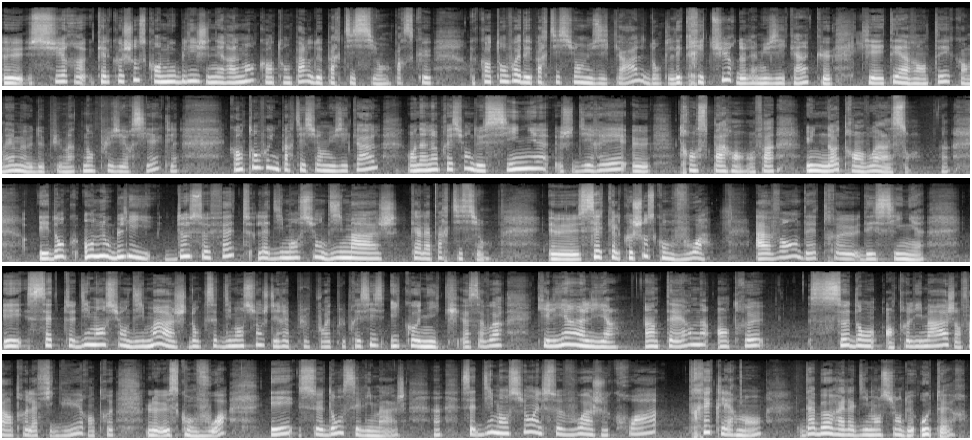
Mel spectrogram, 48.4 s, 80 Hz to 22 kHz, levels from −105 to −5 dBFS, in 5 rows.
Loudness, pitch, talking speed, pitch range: -21 LUFS, 220 Hz, 170 wpm, 200-250 Hz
